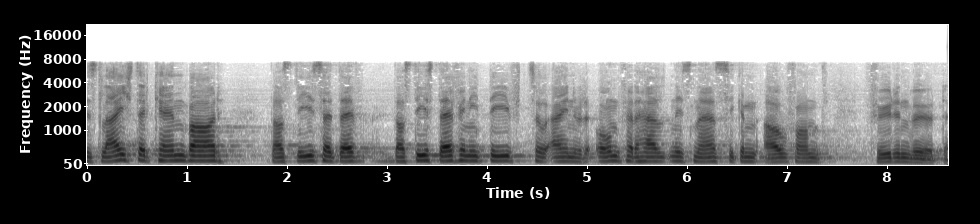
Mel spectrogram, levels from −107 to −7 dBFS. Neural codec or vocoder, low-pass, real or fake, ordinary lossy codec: none; 7.2 kHz; real; none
